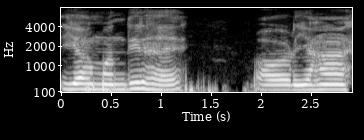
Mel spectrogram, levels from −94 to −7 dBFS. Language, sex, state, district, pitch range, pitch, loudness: Hindi, male, Bihar, Saran, 170-190 Hz, 180 Hz, -16 LUFS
